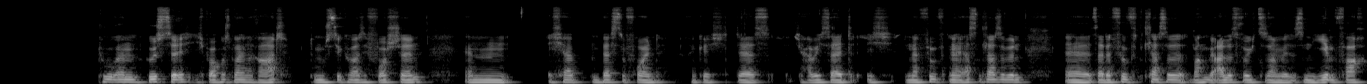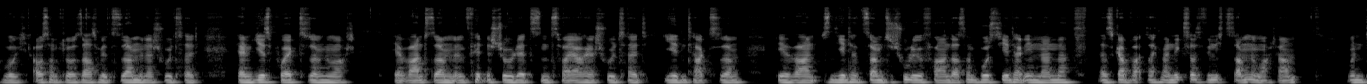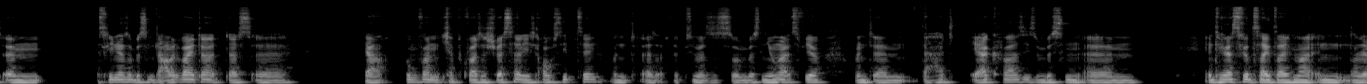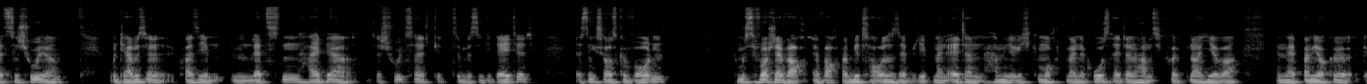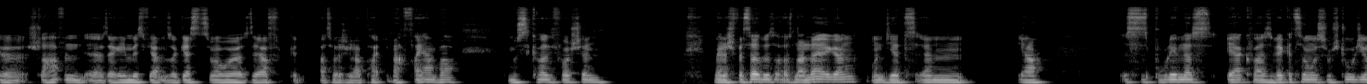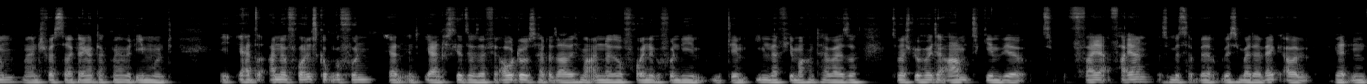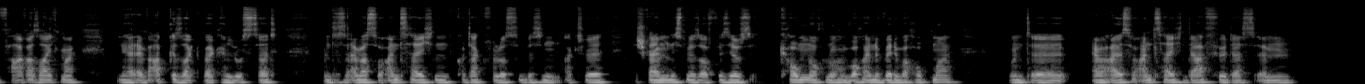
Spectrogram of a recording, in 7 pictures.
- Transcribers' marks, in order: none
- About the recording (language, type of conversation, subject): German, advice, Wie gehe ich am besten mit Kontaktverlust in Freundschaften um?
